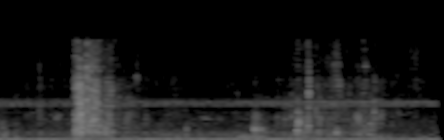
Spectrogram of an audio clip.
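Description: Near silence, broken by one soft, brushing footstep through wet grass and mud about half a second in.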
